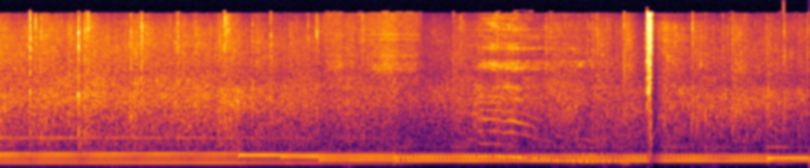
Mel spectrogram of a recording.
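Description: An audience at Wellspring claps steadily for about six seconds, applauding the speaker leading his son to Christ: a dense, even patter of many hands over sustained low keyboard chords that shift pitch a few times. Nobody speaks.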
